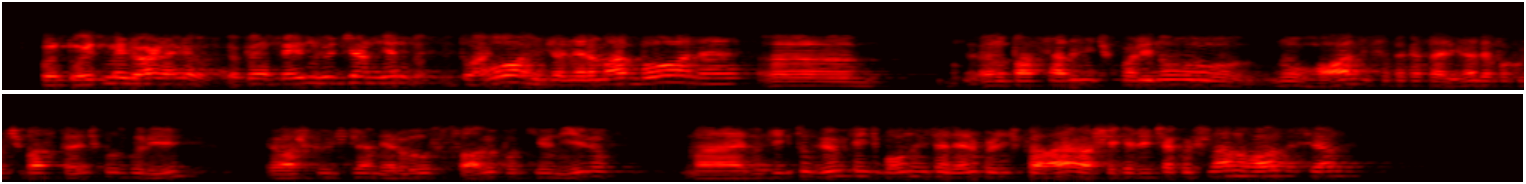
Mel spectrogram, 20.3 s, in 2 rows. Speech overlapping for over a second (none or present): none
